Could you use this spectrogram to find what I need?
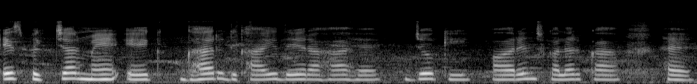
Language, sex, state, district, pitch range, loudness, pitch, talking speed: Hindi, female, Uttar Pradesh, Lucknow, 220-245 Hz, -19 LUFS, 225 Hz, 130 wpm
